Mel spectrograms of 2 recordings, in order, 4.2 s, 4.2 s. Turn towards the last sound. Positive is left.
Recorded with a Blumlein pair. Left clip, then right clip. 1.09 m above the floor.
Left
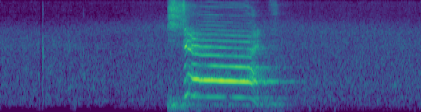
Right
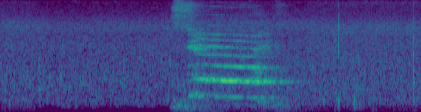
turn(degrees=45)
